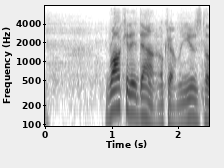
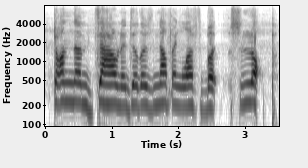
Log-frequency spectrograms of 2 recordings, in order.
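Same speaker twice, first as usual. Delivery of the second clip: loud commander urging troops; rallying shouts; 12 semitones higher, 16 dB louder, slower than usual. Pretend. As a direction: shout orders to the men.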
